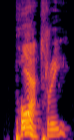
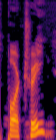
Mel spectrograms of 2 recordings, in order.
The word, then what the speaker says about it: Portree: Portree. – Yeah, you pronounce it as Portree.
